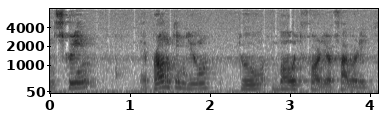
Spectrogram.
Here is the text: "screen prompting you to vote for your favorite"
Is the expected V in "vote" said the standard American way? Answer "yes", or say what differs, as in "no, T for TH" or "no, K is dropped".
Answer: no, B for V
